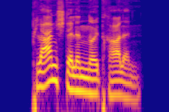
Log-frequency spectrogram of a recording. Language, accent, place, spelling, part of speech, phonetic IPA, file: German, Germany, Berlin, planstellenneutralen, adjective, [ˈplaːnʃtɛlənnɔɪ̯ˌtʁaːlən], De-planstellenneutralen.ogg
- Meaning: inflection of planstellenneutral: 1. strong genitive masculine/neuter singular 2. weak/mixed genitive/dative all-gender singular 3. strong/weak/mixed accusative masculine singular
